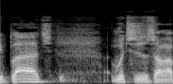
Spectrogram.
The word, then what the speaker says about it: Blige: It's Mary J. Blige, right? Yeah, that's how you say it, right? Mary J Blige. I get confused. Blige. Well, how would you how this bliggee sounds a little off to me.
